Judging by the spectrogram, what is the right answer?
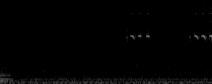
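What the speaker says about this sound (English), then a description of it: "We have to listen for that sound and follow it until we find the cricket." A cartoon cricket chirps in two short bursts of rapid, high trills separated by a pause, faint and clear against a quiet background.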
